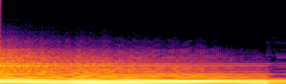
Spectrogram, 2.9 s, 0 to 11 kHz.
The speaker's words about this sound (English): Phase in the neck. Yep. Let's put a little just overdrive. 1981 effects.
